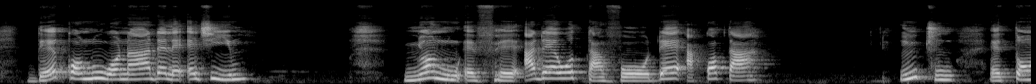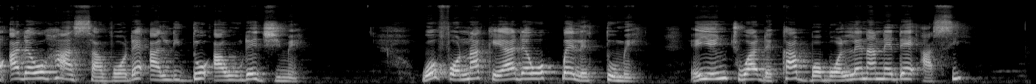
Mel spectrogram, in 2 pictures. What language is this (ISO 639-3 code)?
ewe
